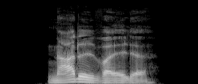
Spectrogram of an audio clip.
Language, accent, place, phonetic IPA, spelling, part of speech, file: German, Germany, Berlin, [ˈnaːdl̩ˌvaldə], Nadelwalde, noun, De-Nadelwalde.ogg
- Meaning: dative of Nadelwald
